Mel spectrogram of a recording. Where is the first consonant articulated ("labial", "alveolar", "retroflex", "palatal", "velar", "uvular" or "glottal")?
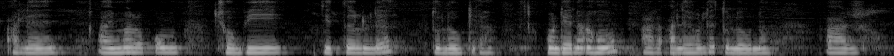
alveolar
